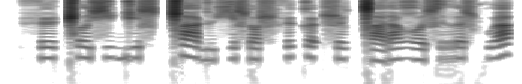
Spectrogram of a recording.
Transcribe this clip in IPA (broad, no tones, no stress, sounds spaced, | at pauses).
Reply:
h ø ǁ ɤ ɕ i ɡ i ɬ ǁ a ɡ ʏ ç e ɬ ɾ ɔ ɬ h ø k œ ʔ ɬ ø l ǀ a ɾ a ʁʷ i ɬ r ɤ ɬ kʷ a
